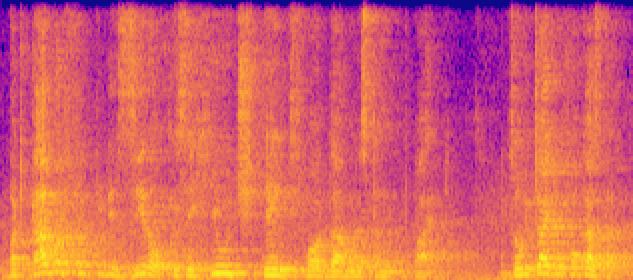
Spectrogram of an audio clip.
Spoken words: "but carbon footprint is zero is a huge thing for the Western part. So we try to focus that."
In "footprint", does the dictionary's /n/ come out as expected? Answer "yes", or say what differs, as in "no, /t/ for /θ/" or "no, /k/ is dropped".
no, /n/ is dropped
